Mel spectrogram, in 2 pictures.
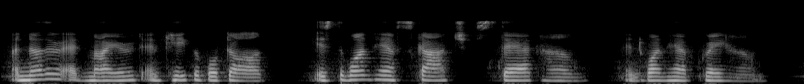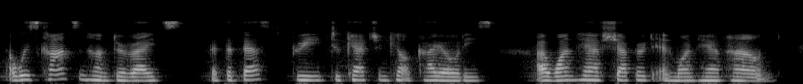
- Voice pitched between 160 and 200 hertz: Yes, medium, 185 Hz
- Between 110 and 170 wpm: Yes, average, 140 wpm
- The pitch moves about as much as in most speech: No, narrow, 1.8 semitones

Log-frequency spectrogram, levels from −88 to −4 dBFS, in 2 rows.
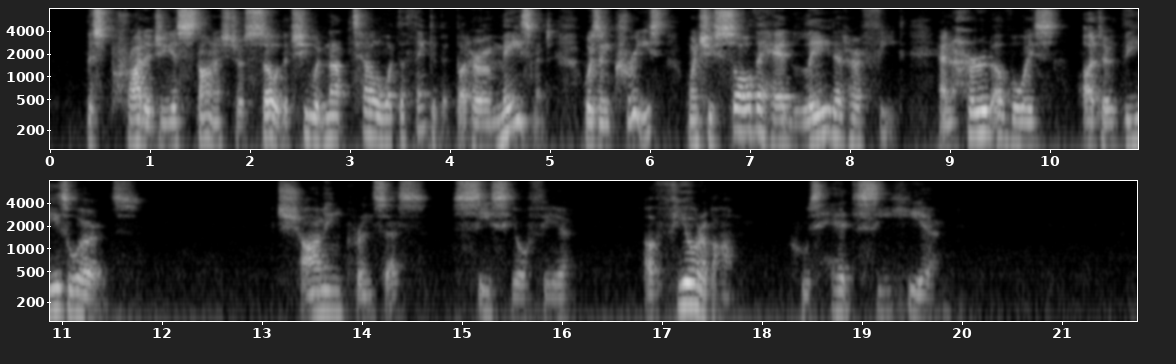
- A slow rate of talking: Yes, slow, 130 wpm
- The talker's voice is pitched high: No, medium, 140 Hz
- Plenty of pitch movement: No, average, 3.9 semitones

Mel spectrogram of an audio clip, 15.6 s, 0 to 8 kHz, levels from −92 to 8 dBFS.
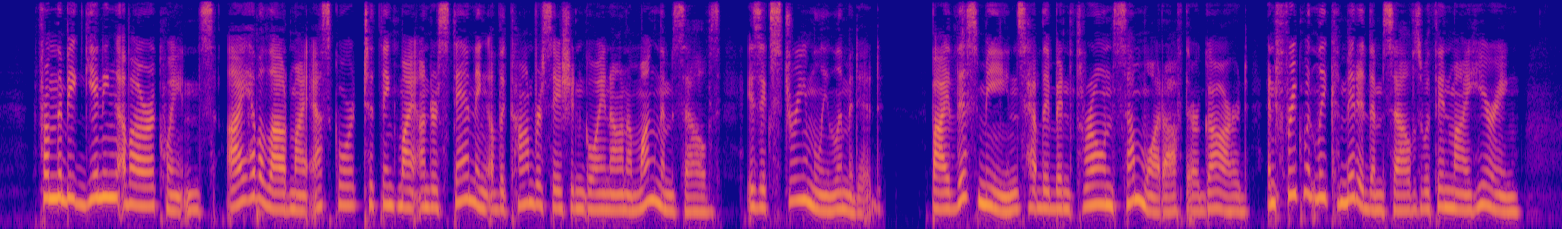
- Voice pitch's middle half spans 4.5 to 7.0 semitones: Yes, average, 5.3 semitones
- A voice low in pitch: No, medium, 185 Hz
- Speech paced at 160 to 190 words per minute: Yes, average, 165 wpm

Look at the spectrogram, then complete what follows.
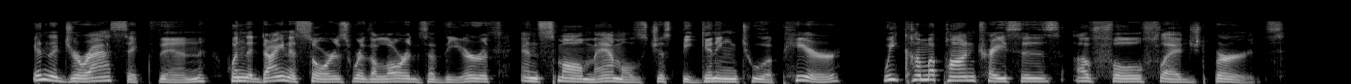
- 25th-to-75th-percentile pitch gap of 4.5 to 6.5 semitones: No, average, 3.7 semitones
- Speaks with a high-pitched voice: No, medium, 140 Hz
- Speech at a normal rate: No, slow, 125 wpm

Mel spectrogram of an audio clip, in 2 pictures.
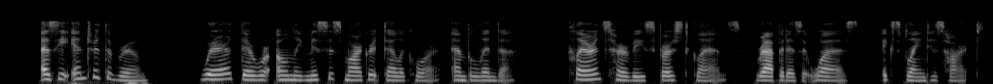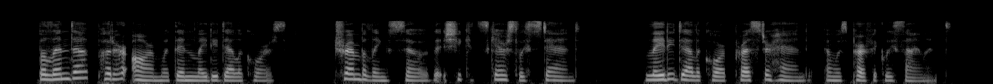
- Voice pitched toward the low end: No, high, 190 Hz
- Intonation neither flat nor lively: Yes, average, 3.3 semitones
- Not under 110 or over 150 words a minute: Yes, average, 145 wpm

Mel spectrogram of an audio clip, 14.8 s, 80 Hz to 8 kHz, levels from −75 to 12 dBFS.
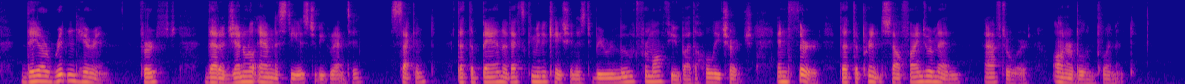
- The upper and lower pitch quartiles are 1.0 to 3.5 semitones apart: No, average, 4.0 semitones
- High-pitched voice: No, low, 125 Hz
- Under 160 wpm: No, average, 170 wpm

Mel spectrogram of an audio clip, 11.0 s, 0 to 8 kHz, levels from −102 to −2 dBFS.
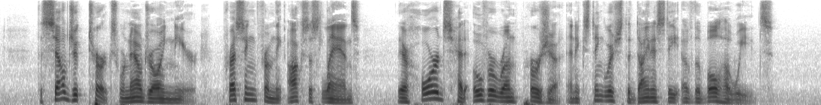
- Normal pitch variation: No, wide, 6.4 semitones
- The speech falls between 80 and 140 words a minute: Yes, slow, 135 wpm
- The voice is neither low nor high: No, low, 110 Hz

